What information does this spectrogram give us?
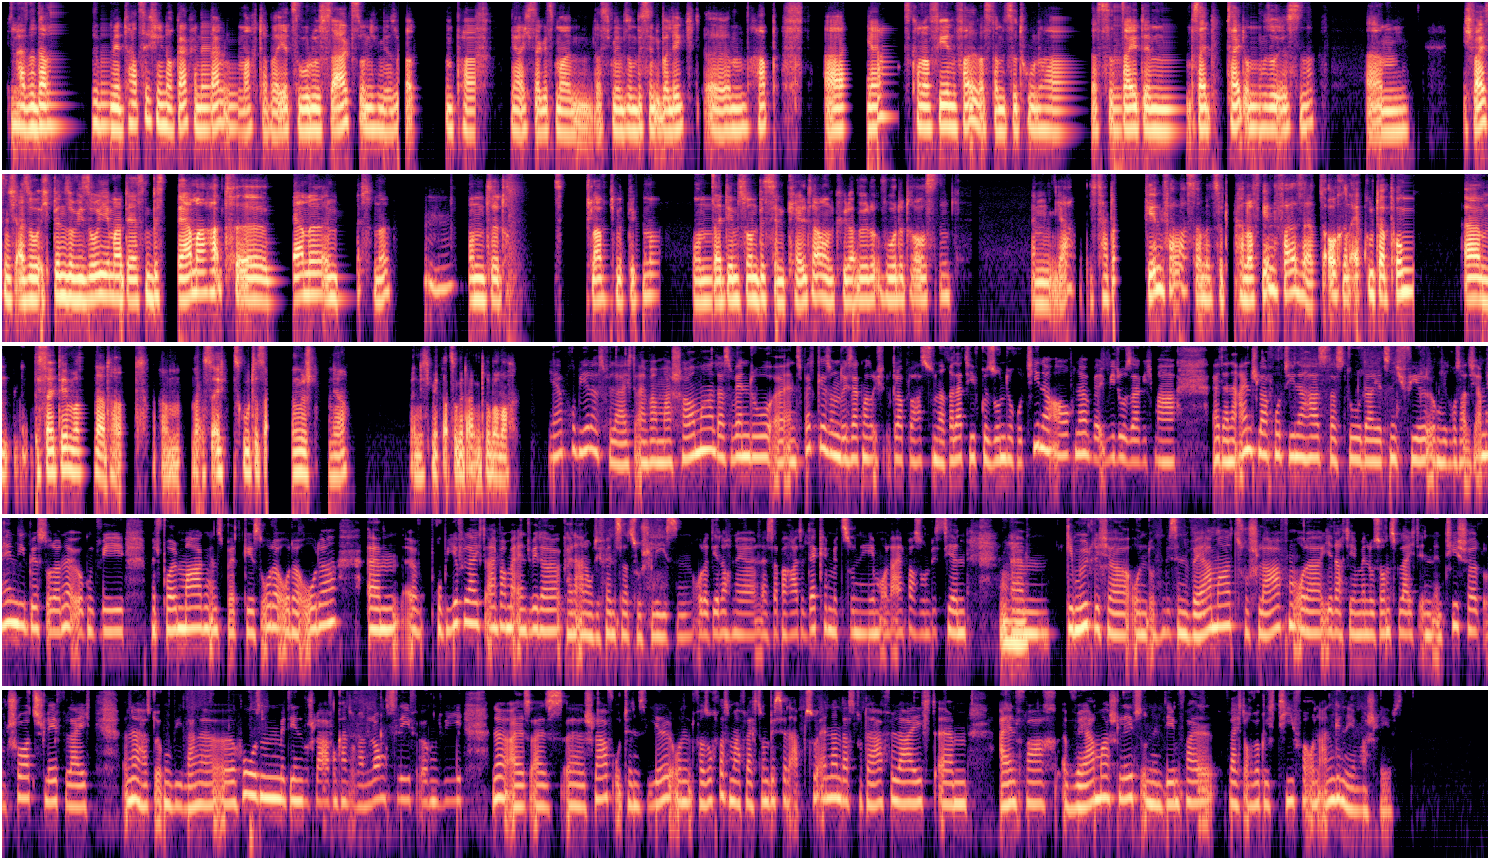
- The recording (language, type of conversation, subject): German, advice, Wie kann ich häufiges nächtliches Aufwachen und nicht erholsamen Schlaf verbessern?
- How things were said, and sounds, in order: static; distorted speech; unintelligible speech; other noise; other background noise; unintelligible speech; background speech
